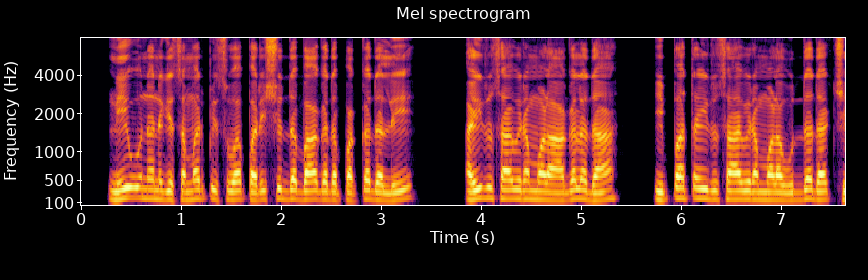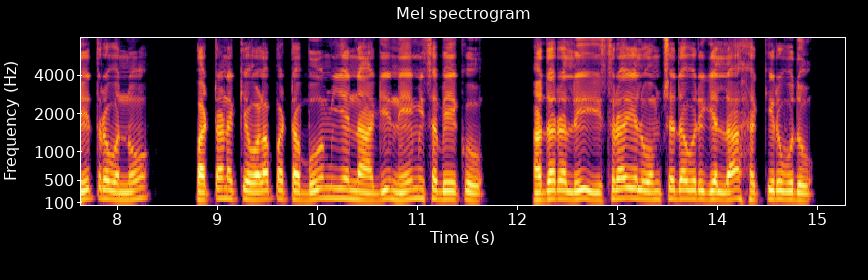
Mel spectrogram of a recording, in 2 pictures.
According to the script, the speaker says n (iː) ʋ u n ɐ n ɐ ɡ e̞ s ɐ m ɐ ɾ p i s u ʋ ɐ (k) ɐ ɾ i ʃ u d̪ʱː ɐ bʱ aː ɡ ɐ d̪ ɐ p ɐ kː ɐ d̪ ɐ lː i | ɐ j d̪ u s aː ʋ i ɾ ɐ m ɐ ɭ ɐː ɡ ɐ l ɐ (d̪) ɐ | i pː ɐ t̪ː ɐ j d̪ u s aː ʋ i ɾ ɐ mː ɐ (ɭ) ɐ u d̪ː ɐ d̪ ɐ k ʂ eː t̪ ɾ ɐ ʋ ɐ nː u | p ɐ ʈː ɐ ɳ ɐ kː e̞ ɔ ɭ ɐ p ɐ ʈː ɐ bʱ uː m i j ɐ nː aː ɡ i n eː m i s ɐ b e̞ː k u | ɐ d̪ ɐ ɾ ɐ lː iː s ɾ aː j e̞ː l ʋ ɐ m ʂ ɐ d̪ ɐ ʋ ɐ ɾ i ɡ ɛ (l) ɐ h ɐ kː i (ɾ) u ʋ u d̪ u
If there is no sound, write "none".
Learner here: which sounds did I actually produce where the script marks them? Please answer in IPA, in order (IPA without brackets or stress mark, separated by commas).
iː, p, d̪, ɭ, lː, ɾ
